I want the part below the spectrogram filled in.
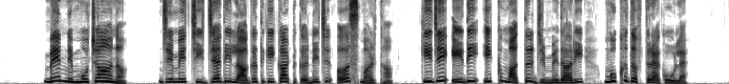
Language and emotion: Dogri, sad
